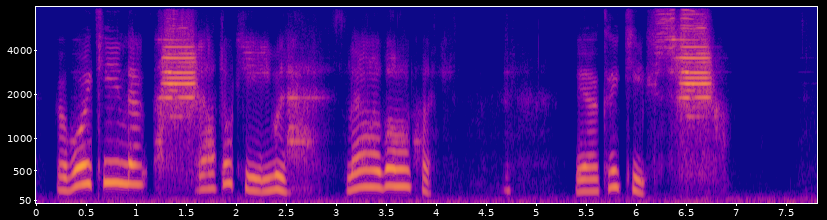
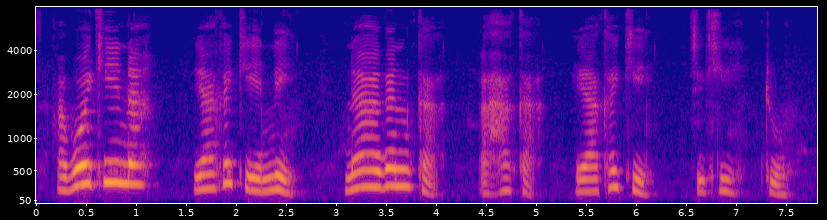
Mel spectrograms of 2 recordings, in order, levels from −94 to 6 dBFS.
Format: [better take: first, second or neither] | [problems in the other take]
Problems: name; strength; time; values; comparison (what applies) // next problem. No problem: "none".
second | noise reduction (neural diffusion model UNIVERSE++)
